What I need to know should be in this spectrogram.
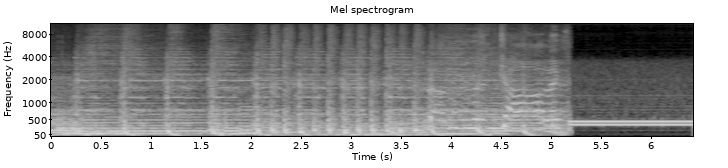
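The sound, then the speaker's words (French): A steady British telephone line tone with nobody answering: a single continuous mid-pitched hum that sounds alone for about a second after a stretch of loud music cuts off. “Allô ? Allô, allô ? Non, ça ne répond plus. Bon, en même temps, en Angleterre, en vrai, quand tu appelais ou quand on t'appelait, ça faisait ça.”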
